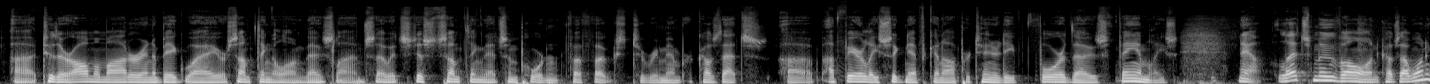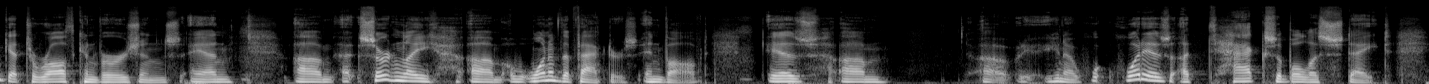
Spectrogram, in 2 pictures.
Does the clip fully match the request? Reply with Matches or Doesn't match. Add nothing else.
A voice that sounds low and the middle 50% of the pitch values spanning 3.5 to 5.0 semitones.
Matches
